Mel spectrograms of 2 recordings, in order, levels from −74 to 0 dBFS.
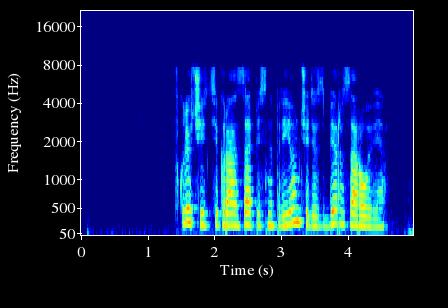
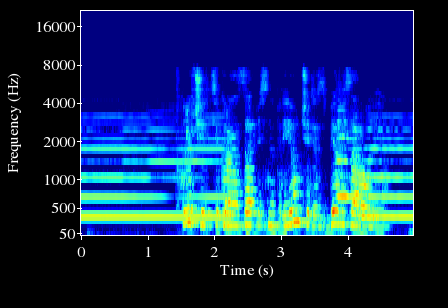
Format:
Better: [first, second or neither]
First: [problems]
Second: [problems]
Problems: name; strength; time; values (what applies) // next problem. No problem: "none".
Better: first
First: none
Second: background sound (Wind instrument, woodwind instrument); 4 dB below the speech // room echo; dies away in 0.2 s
